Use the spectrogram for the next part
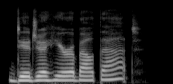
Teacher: Did you becomes did ya again. This is super common and totally natural in fast English.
